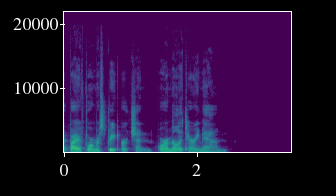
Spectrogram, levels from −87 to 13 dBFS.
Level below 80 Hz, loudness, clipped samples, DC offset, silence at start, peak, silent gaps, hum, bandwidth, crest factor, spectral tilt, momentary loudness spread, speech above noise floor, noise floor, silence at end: -68 dBFS; -30 LUFS; under 0.1%; under 0.1%; 0 s; -8 dBFS; none; none; 17 kHz; 22 dB; -4.5 dB/octave; 12 LU; 57 dB; -87 dBFS; 1 s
